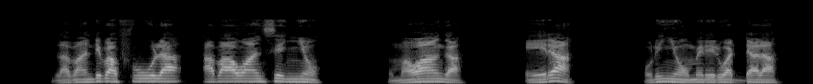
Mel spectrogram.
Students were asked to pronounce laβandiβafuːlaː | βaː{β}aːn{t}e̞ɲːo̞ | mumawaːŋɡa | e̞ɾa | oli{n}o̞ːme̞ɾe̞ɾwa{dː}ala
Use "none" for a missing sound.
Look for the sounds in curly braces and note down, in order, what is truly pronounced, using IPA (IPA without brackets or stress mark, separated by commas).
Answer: w, s, ɲ, dː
